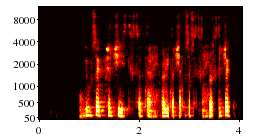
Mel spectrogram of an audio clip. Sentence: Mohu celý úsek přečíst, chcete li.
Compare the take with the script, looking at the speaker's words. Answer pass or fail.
fail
